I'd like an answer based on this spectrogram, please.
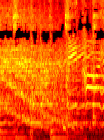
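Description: Background music from a Hindi film song: a melody that wavers in pitch over a steady low accompaniment.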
